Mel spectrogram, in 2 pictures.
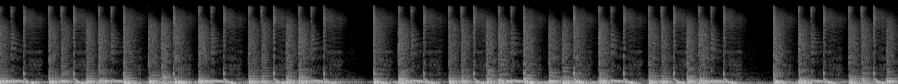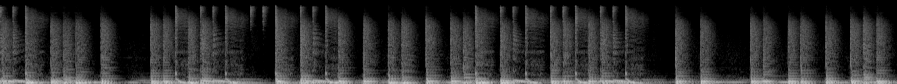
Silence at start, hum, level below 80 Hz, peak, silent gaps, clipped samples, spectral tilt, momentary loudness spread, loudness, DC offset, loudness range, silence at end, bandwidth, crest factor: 0 s; none; -28 dBFS; -6 dBFS; none; under 0.1%; -5 dB/octave; 5 LU; -25 LUFS; under 0.1%; 1 LU; 0 s; 17 kHz; 16 dB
